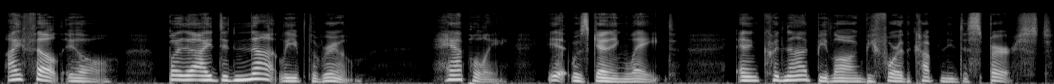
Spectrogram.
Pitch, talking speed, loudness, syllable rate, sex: 160 Hz, 135 wpm, -18 LUFS, 4.1 syllables/s, female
